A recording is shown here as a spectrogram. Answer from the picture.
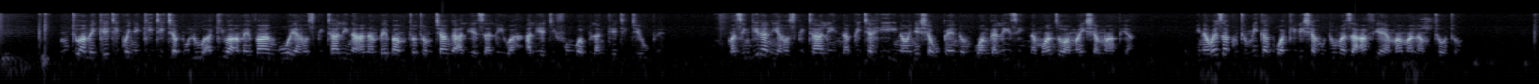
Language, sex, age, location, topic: Swahili, male, 18-24, Kisumu, health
